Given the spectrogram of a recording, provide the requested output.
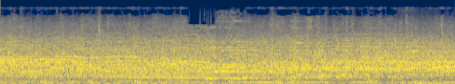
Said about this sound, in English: And then cheering for Patrick. Yeah, it wasn't as bad as it could have been.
